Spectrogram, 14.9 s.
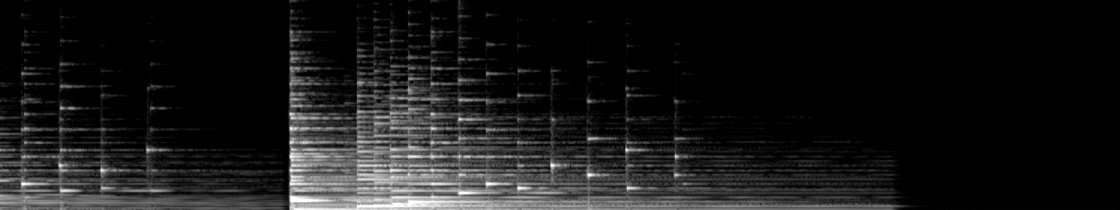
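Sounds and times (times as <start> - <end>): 
piano: 0.0 - 11.9.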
